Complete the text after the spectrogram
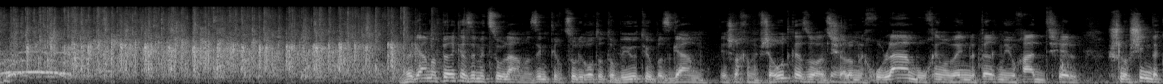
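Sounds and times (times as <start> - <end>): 
audience applause: 0.0 - 4.4
speech: 4.0 - 11.6.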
